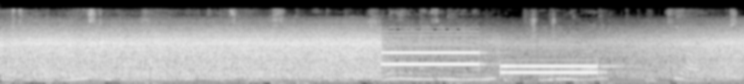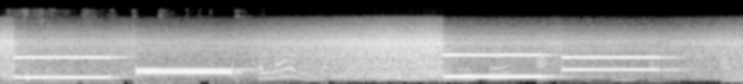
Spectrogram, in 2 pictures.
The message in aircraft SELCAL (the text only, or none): LS-FK AQ-FH BR-HQ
